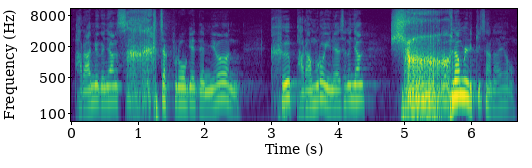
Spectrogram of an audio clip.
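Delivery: usual speaking voice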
